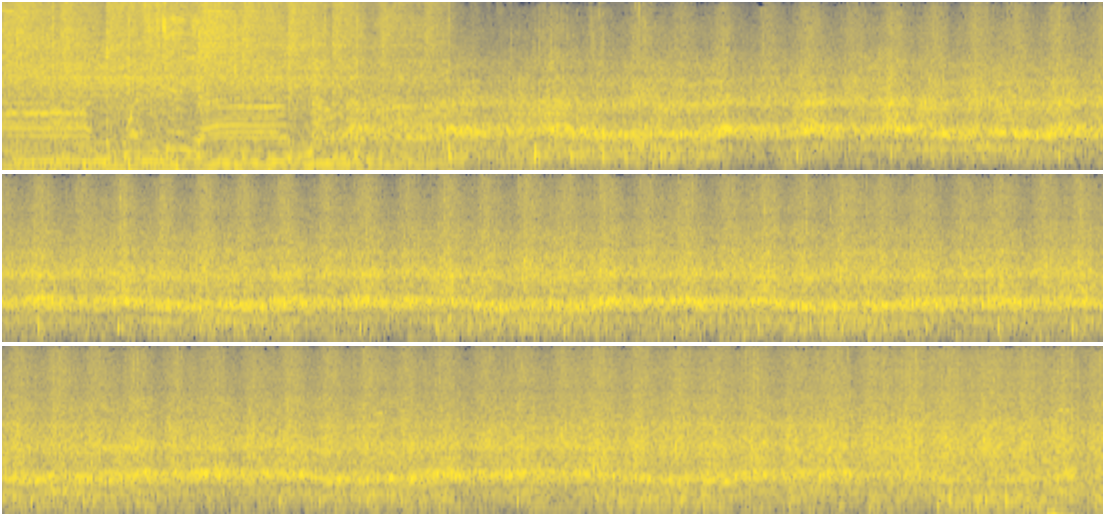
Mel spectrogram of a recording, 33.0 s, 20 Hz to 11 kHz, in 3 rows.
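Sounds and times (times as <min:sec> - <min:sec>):
large crowd of football supporters chanting a stadium refrain: 0:00.0 - 0:33.0.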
